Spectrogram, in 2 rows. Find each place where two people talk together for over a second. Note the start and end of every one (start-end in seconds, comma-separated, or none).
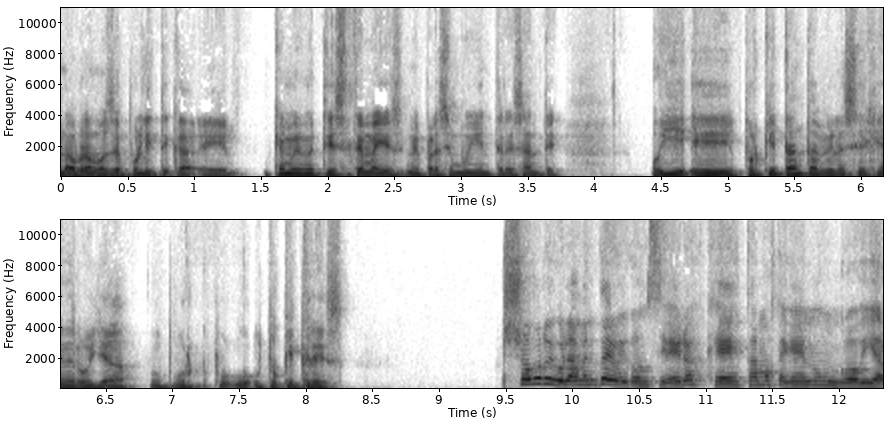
none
